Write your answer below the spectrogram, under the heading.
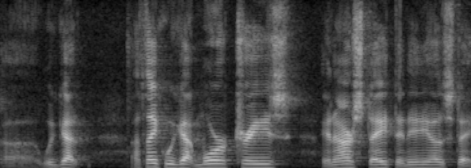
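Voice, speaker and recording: This is a man speaking. He has an Arkansas accent. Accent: Southern US (Arkansas) rural. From Arkansas, US South. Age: 70s. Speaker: retiree vlogger. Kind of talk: casual solo monologue. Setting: indoor club with TV screen. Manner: rambling, halting with fillers.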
